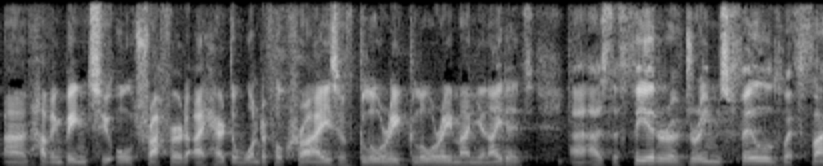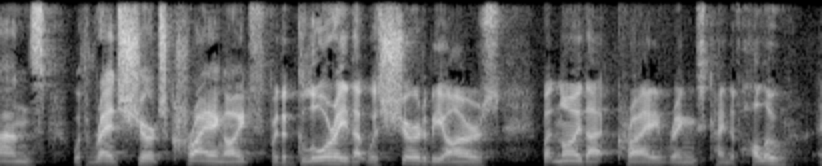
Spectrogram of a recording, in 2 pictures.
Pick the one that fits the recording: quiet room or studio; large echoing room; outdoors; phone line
large echoing room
